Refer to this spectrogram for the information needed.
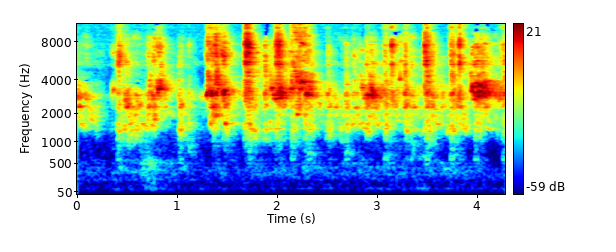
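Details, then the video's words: Indoor pet budgerigars, said to be very happy, giving a lively run of bright chirps, squawks and warbles in fast uneven bursts after a brief quiet opening. "VERY HAPPY BIRDS #chirpingbirds #budgie"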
